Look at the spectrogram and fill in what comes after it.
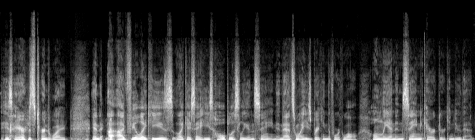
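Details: Adult male speaker; typical speech.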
